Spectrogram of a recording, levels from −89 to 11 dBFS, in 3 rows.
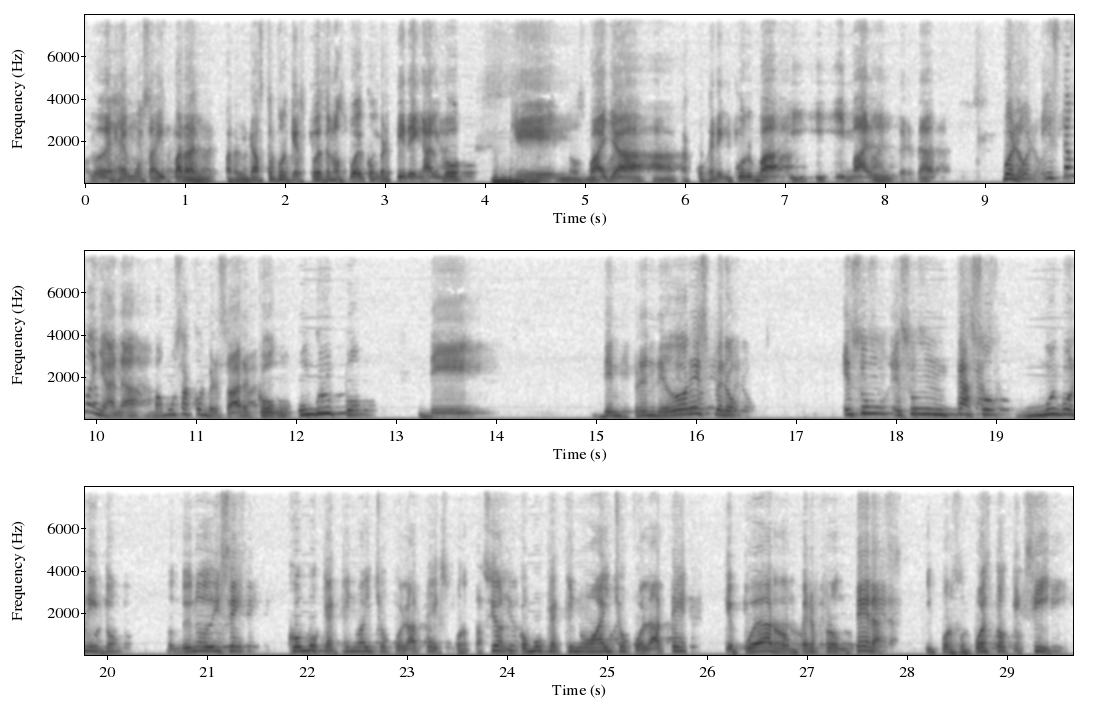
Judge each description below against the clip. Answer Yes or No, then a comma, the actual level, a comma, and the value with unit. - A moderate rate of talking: Yes, average, 150 wpm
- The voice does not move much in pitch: No, wide, 5.5 semitones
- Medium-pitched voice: Yes, medium, 175 Hz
